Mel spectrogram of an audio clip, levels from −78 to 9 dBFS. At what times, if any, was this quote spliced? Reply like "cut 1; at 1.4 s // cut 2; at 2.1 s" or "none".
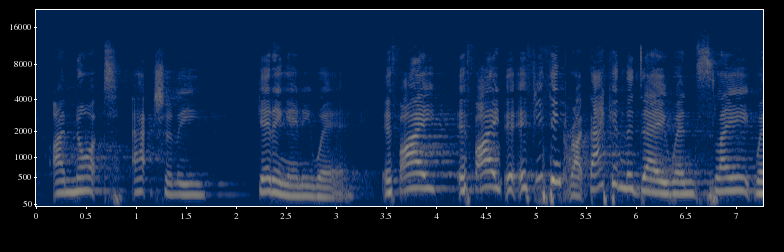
cut 1; at 4.6 s // cut 2; at 5.3 s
